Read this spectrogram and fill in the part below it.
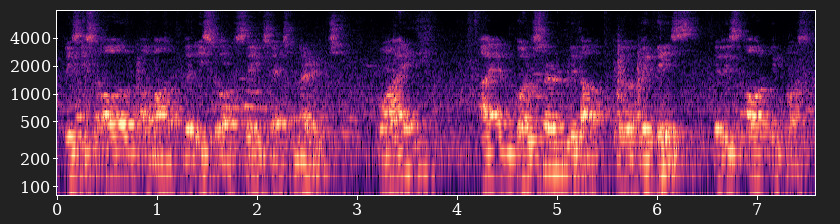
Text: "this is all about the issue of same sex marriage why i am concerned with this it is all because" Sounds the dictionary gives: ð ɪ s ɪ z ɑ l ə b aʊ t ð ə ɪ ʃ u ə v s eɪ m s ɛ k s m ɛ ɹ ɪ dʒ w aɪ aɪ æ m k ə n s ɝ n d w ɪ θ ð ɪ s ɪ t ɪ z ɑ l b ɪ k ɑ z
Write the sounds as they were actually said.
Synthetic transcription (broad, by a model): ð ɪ s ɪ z ɑ l ə b aʊ t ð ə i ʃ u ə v s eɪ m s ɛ s m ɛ ɹ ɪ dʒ w aɪ aɪ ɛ m k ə n s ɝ n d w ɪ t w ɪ s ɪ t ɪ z ɑ l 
